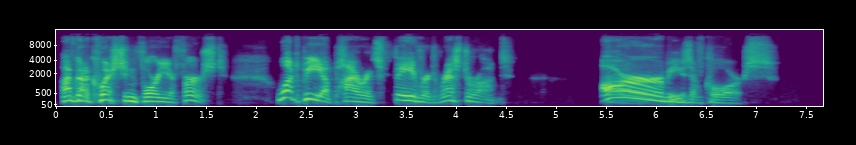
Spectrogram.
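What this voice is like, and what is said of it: Put-on pirate accent. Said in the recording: “I'll spare you the accent.”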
